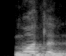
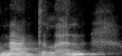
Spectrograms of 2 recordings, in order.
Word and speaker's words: Magdalene: And then we have, well, Magdalene is not how you say it, because this is just how I say it because I'm at Oxford and that's what we call the college.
